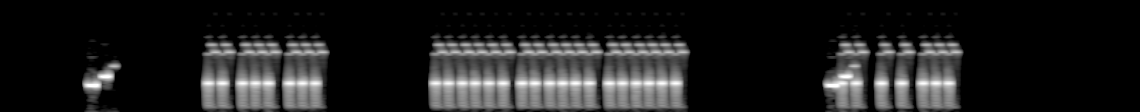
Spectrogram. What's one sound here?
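Short electronic blips tick rapidly in bursts.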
